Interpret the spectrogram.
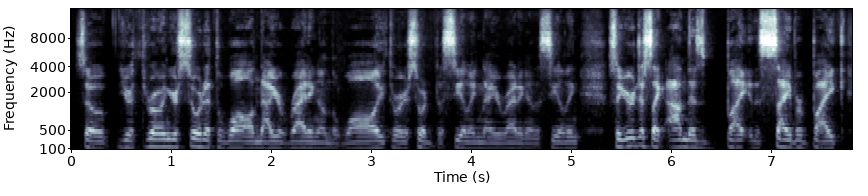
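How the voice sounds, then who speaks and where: A man co-hosting a casual chat, recapping a video game in a rambling, animated storytelling way. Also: mid-range voice, fast, hardly any pauses. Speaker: podcast co-host.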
